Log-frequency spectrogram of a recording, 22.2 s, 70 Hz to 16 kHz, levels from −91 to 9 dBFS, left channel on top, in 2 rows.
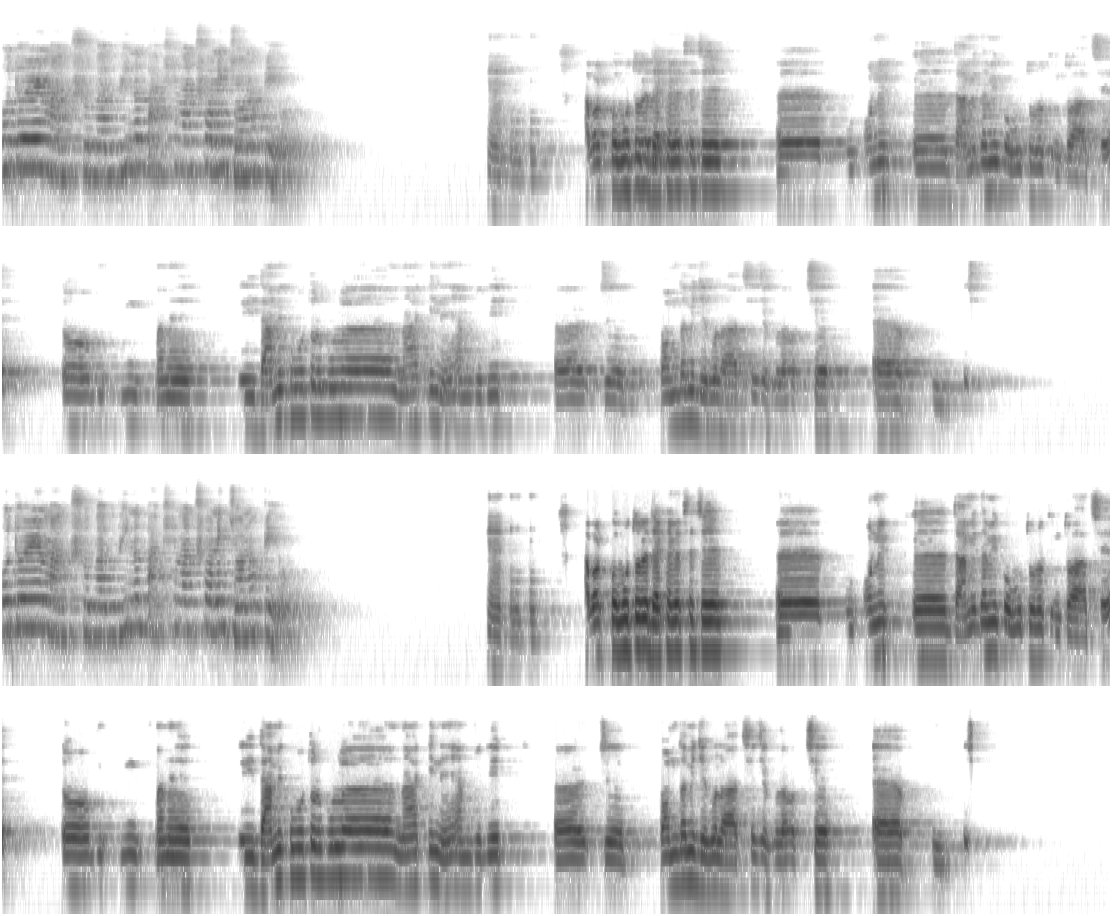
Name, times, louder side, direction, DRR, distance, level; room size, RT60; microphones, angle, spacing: voice 1, 0.0-2.9, equal, 40° right, 2 dB, 0.8 m, -34 dB
voice 2, 4.9-5.4 5.8-7.2 7.7-11.1 11.7-13.0 13.5-16.1 16.6-17.3 17.7-19.4 19.8-20.8, right 7 dB, 70° right, 15 dB, 0.3 m, -27 dB
8.7 x 4.1 x 3.8 m, 0.84 s
head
